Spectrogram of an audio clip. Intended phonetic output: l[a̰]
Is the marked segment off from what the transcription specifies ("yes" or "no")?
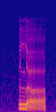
no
